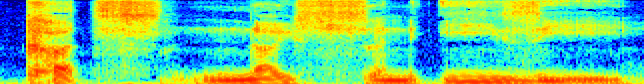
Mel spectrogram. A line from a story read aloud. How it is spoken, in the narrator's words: he said slowly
